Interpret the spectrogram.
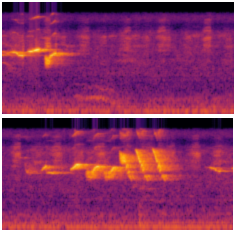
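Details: Coleiro (Double-collared Seedeater) kept in captivity, singing hard after cold rainy days: thin high whistles and slurred notes lead into a dense, scratchy trilled flourish, then another whistle.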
